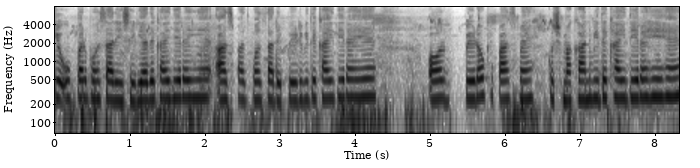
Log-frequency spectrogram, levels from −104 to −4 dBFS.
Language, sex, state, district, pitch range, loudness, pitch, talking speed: Hindi, female, Chhattisgarh, Raigarh, 230-250 Hz, -18 LUFS, 240 Hz, 225 wpm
